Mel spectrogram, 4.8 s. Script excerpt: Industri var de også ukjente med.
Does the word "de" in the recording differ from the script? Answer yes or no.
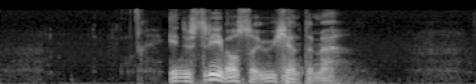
yes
